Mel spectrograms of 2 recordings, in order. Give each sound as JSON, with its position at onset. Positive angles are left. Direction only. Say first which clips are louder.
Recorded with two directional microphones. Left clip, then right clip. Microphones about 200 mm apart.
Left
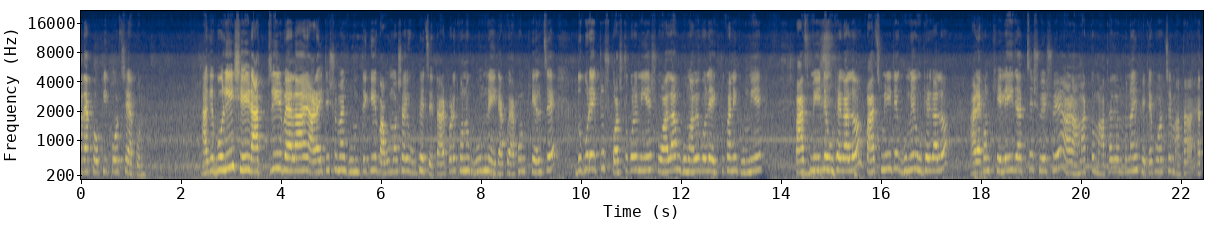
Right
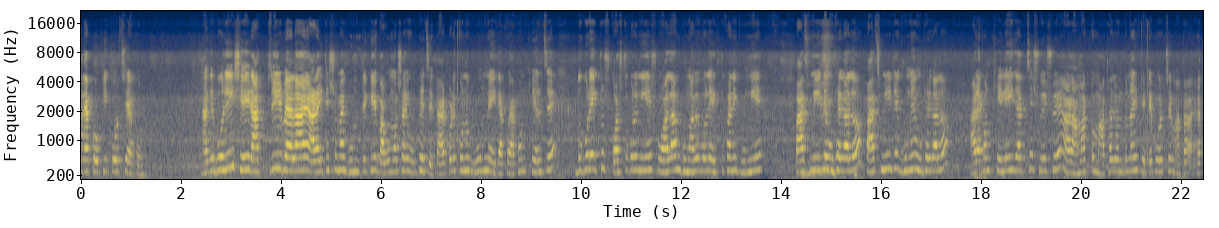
{"t": 0.0, "sound": "speech", "louder": "right 3 dB", "side_deg": 15}
{"t": 0.9, "sound": "a woman's voice", "louder": "even", "side_deg": 25}
{"t": 2.4, "sound": "a woman's voice", "louder": "left 2 dB", "side_deg": 35}
{"t": 3.8, "sound": "a woman's voice", "louder": "right 2 dB", "side_deg": 15}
